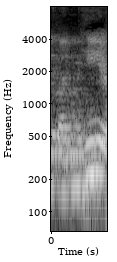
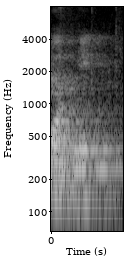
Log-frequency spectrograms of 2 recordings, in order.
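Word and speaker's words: वह्नि: You can pronounce the ha either first or second. You must write it first, but you can say Brahma or Brahma. You can say Vanhi or Vahni.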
